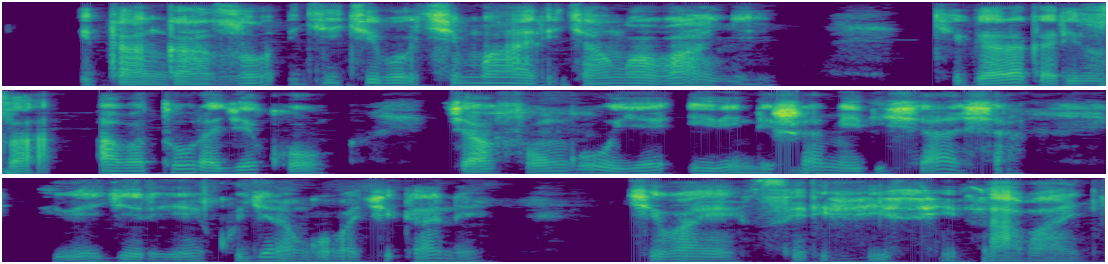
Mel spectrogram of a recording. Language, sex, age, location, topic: Kinyarwanda, male, 18-24, Kigali, finance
